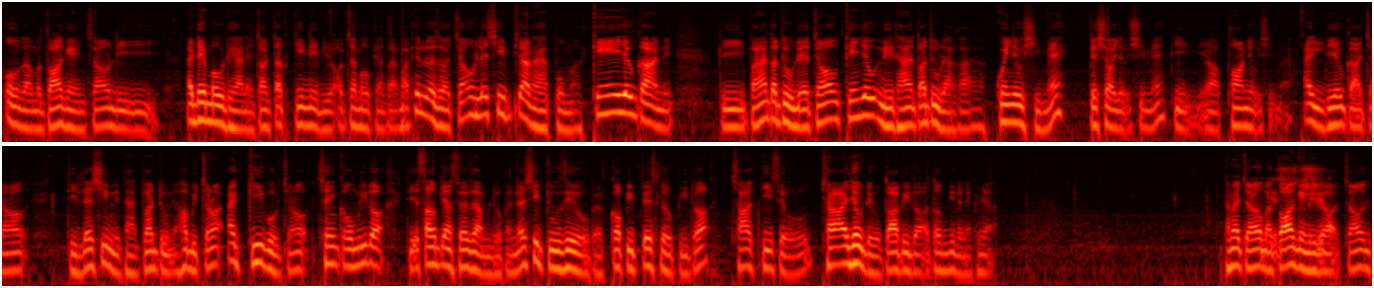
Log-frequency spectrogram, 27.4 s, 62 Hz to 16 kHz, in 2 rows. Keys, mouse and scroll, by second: 0.2 shift+d, 12.1 shift+d, 26.6 click.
